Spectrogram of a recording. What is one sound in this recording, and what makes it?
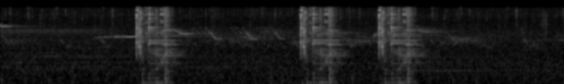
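Short game menu chimes ring out as points are spent.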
